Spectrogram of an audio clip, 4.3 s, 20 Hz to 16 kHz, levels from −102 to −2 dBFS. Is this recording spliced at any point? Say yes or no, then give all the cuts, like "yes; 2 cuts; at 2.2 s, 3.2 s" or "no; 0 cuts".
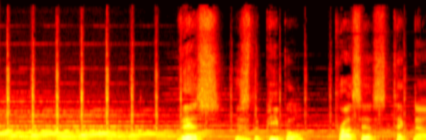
yes; 1 cut; at 1.7 s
